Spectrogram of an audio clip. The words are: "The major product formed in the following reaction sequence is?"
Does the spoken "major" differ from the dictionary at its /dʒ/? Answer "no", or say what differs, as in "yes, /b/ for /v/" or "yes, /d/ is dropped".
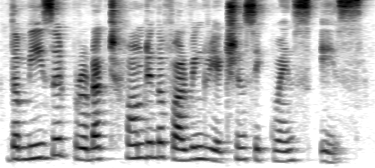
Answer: yes, /z/ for /dʒ/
